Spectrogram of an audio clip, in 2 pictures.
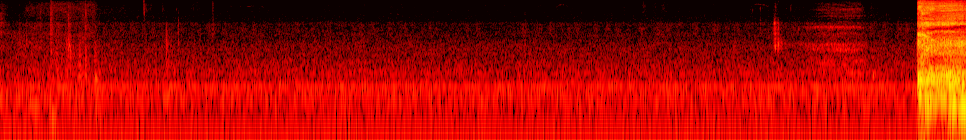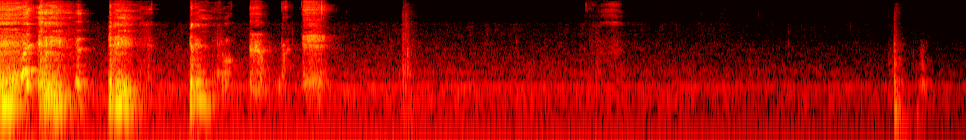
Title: Yay a really bad cough!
